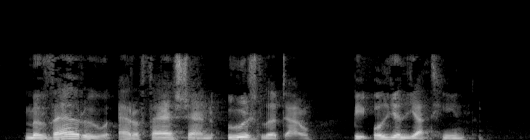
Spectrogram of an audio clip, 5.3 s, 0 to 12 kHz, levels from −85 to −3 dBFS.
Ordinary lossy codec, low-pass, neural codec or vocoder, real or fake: MP3, 96 kbps; 7.2 kHz; none; real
